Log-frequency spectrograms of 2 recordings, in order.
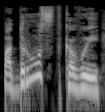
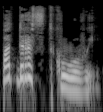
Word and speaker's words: подростковый: Вам важно говорить правильно в слове подростковый долгое время ударения такой фиксировались словари а говорили вокруг подростковый сейчас два ударения совершенно равноправны стихотворение Пушкина или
